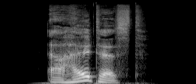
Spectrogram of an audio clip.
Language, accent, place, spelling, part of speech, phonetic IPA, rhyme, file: German, Germany, Berlin, erhaltest, verb, [ɛɐ̯ˈhaltəst], -altəst, De-erhaltest.ogg
- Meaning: second-person singular subjunctive I of erhalten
